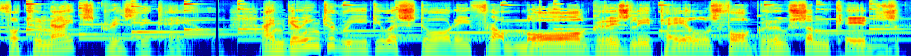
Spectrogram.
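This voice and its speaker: British man, animated, unhurried storyteller. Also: on the low side. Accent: British English. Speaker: author reading own stories. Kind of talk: dramatic children's storytelling.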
